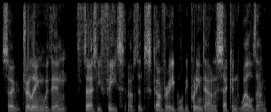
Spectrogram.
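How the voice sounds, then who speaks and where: A low-pitched man with a non-North American English accent talks through his company's plans, explanatory and measured, pausing on fillers. The sound is dry and close, with little room tone. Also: level tone, no echo. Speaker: company CEO guest. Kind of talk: business interview answers. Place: home, dog barking at times.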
